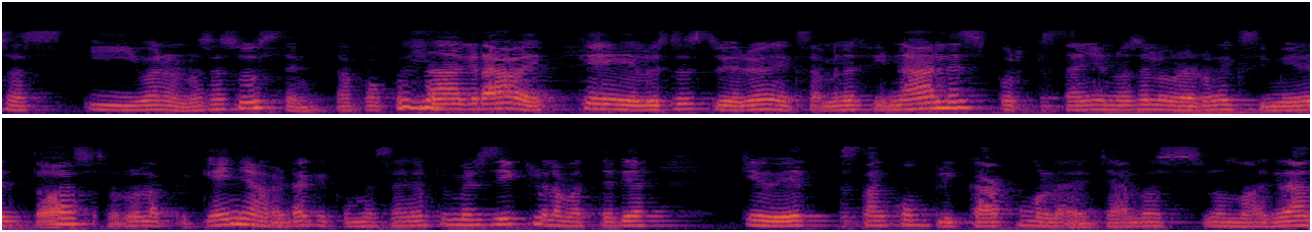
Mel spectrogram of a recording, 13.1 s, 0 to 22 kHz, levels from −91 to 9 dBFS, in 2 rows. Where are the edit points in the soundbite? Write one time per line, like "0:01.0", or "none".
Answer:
0:02.9
0:03.3
0:05.2
0:07.0
0:09.2
0:10.7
